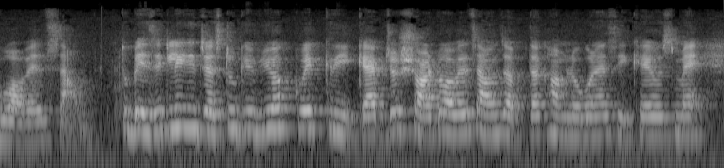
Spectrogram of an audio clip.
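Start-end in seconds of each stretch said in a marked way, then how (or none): none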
